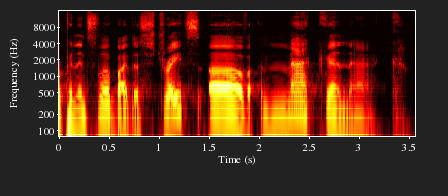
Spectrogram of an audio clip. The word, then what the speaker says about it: Mackinac: by the Straits of Mackinac. It's Mackinac. Mackinac. That's a shibboleth. That's how you know you're not from there, is because you said Mackinac. It ends in a C.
